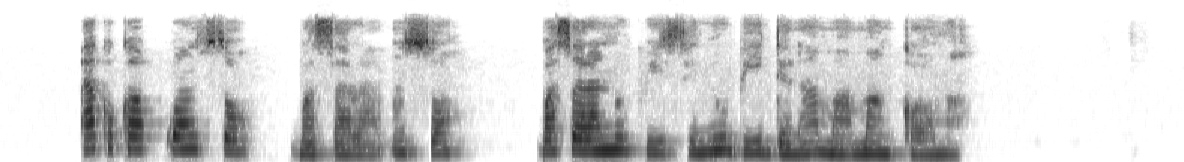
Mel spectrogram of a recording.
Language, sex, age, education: Igbo, female, 15-29, tertiary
